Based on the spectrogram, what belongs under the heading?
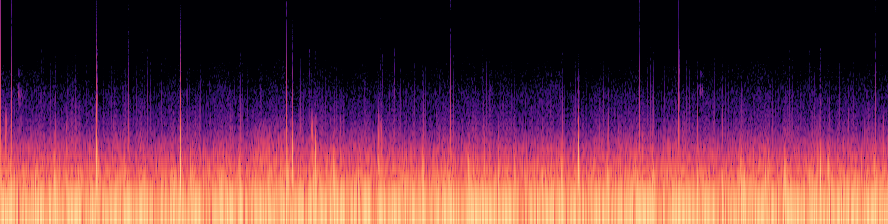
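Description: Deep, muffled heartbeat through a stethoscope under constant low rumble, with occasional sharp clicks of handling noise.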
